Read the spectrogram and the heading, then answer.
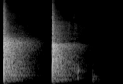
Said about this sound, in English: Clap once if you can hear me. Clap twice if you can hear me.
